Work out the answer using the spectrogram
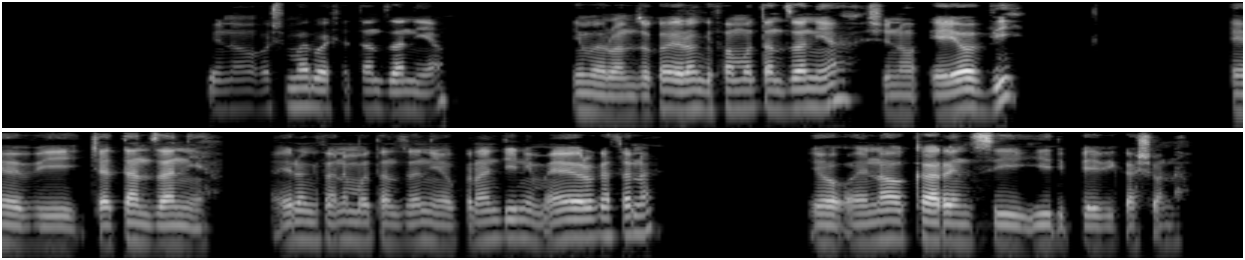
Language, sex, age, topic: Oshiwambo, male, 18-24, finance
